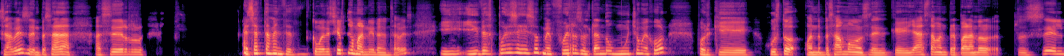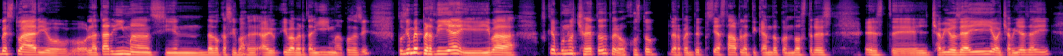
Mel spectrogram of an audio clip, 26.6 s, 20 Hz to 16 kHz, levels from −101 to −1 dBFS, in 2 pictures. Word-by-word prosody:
¿sabes? 210 +10 +1
Empezar 150 +2 +3
a 165 - +5 0.3
a 140 - -4
hacer 155 +3 +1 1.4
exactamente, 210 -7 +3 0.2
como 165 -1 +1
de 165 - -2
cierta 215 +3 +2
manera, 155 -7 +2
¿sabes? 235 - -6 0.3
Y 180 0 -4 0.2
y - - -1
después 200 +7 -2
de 255 -2 +2
eso 255 +3 0
me 185 -4 +2
fue 210 +3 -1
resultando 190 -3 0
mucho 185 +3 -1
mejor, 215 +8 0 0.4
porque 140 -3 -1 0.2
justo 160 -1 0
cuando 140 -1 0
empezamos, 145 0 0
en 130 0 -2
que 130 -1 -2
ya 145 +2 +2
estaban 150 -1 -1
preparando, 135 0 +1 0.2
pues, 130 +4 -9
el 190 -2 0
vestuario 145 -8 +4
o 120 +2 -8
la 135 0 0
tarima, 175 -5 +3
si 130 -1 -4
en 130 0 0
dado 130 0 +1
caso 135 -1 -6
iba 130 - -4
a 130 0 -2 0.2
iba 140 -1 +2
a - - +7
haber 130 0 -1
tarimas, 135 -1 -3
cosas 140 -1 -5
así. 220 - -7 0.3
Pues, 195 - -3
yo 240 - +5
me 265 0 +9
perdía 200 +1 +6
y 135 - +1 0.2
iba, 135 -3 +5 0.3
pues, - - -25
que 230 - +2
unos 210 0 0
Cheetos, 205 +3 +1
pero 125 - -1
justo 150 +2 -7
de - - -2
repente, 135 +2 -5
pues, - - -17
ya - - 0
estaba 140 +1 -1
platicando 135 0 -4
con 130 -2 -5
2, 130 0 -1
3, 140 -1 -3 0.4
este, 125 -1 -3
chavillos 145 +2 +1
de 145 - +5
ahí, 165 +4 +3
o 135 - +2
chavillas 135 +3 -2
de 145 - -1
ahí. 155 +4 -5
145 Hz, 175 wpm, -23 LUFS, 135-185 Hz, 1.4 s, me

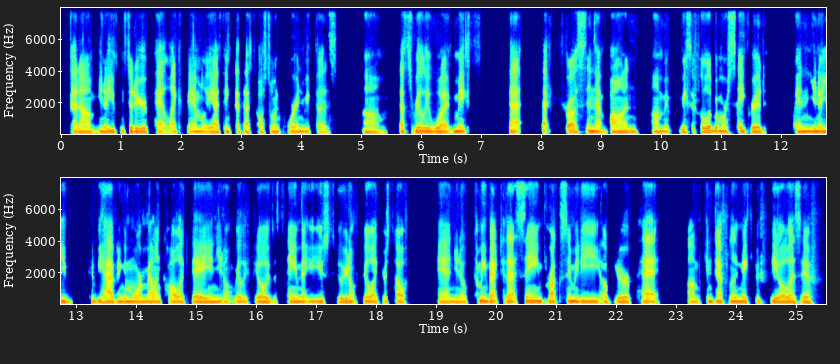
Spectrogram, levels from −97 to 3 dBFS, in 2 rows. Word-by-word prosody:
that, 95 0 +1
um, 90 -1 +1
you 105 - -1
know, 95 - +2
you 100 +2 +3
consider 105 -2 +1
your 95 0 +3
pet - - -2
like - - -4
family, 95 +2 0
I 95 - +3
think 95 0 -3
that 95 - -3
that's 95 -2 -2
also 95 +2 -4
important 95 +2 -1
because, 90 -2 -6 0.5
um, 90 0 -2 0.2
that's 110 -2 -1
really 105 0 +4
what 95 -1 +2
makes 105 -2 +3 0.7
that - - +1 0.3
that - - -2 0.3
trust 125 +5 +1
and 115 -2 +5
that 105 -2 0
bond, 100 - +1 0.2
um, 95 0 0
it 90 - -4
makes 140 +1 -1
it - - -9
feel 140 - -1
a - - +4
little 120 -3 +3
bit 115 - +2
more 110 -2 +3
sacred 95 -2 0 0.5
when, 95 0 +3
you 95 +1 +5
know, 95 - +5
you 95 0 +2 0.3
could 100 - -2
be 105 - +2
having 95 -1 +2
a - - +3
more 95 -1 +3
melancholic 95 +1 0
day 95 0 +3
and 95 0 +2
you - - +1
don't - - -6
really 95 -1 -1
feel 95 +2 -1
the 95 -1 -1 0.2
same 95 0 +2
that 95 -1 +1
you 95 - -1
used 95 0 -2
to, - - 0
or - - +3
you 95 - +3
don't 100 0 +1
feel 110 -1 +2
like 100 -2 0
yourself, 95 -1 -2 0.5
and, 95 -1 -1
you 95 - +1
know, 90 -1 -1
coming 115 -3 +4
back 105 -1 +3
to - - -15
that 100 -3 +2
same 110 -2 +3
proximity 100 -1 +1
of 95 -1 -3
your 90 -2 +1
pet, 95 -4 +1 0.5
um, 90 0 -2
can 100 - +2
definitely 100 +1 +1
make 95 -1 +2
you 100 -2 -4
feel 95 0 +1
as 95 -2 0
if, 95 -1 -1
95 Hz, 200 wpm, -23 LUFS, 95-100 Hz, 0.7 s, and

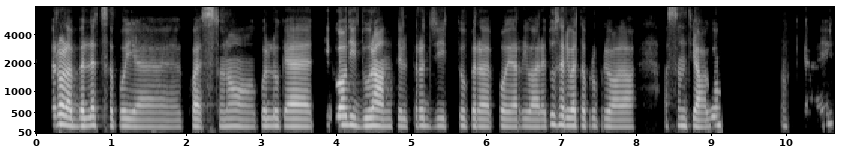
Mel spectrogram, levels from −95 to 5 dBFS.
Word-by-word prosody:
però 225 +2 +6
la 195 -3 +7
bellezza 185 +1 +1
poi 180 +1 -2
è 165 -1 -7
questo, 175 0 -2
no, 170 -2 -4
quello 180 0 -2
che 175 -1 +3
ti 205 - -15
godi 205 -2 +5
durante 180 0 +3
il 175 -1 -5
tragitto 180 -1 -7
per 175 -1 -2
poi 175 -2 -2
arrivare 170 0 -3
tu 225 - -3
sei 210 - -3
arrivata 185 -1 +2
proprio 180 -1 -6
a 165 0 -2 0.5
a 175 - -17
Santiago? 185 +1 -2 0.8
Okay. 180 +4 -19
180 Hz, 140 wpm, -22 LUFS, 170-185 Hz, 0.8 s, la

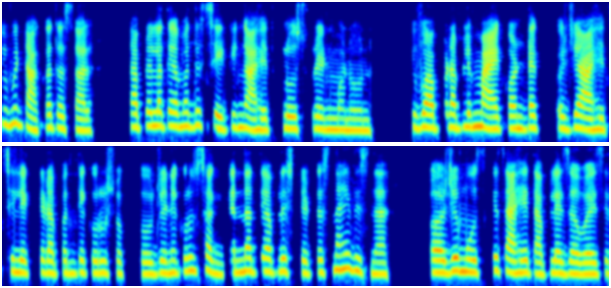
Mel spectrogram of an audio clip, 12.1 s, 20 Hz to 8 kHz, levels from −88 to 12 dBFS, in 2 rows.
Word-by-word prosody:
तुम्ही 295 +1 -1
टाकत 235 +1 0
असाल, 200 -3 -2
तर 250 +6 -12
आपल्याला 265 +2 +1
त्यामध्ये 260 0 0
सेटिंग 235 -2 -1
आहेत. 195 -1 +3
क्लोज 220 -2 +1
फ्रेंड 215 -2 -2
म्हणून 195 -1 -1 0.4
किंवा 240 +1 +3
आपण 235 +2 0
आपले 240 +1 0
माय 240 -4 +7
कॉन्टॅक्ट 225 0 0 0.2
अ, - - -2
जे 240 - -1
आहेत, 205 -2 +5
सिलेक्टेड 220 -1 -1
आपण 210 0 -3
ते 220 - -1
करू 215 0 -1
शकतो. 200 0 -6
जेणेकरून 220 +4 -1
सगळ्यांना 220 0 0
ते 245 - 0
आपले 235 +1 0
स्टेटस 215 -1 -6
नाही 275 +2 +3
दिसणार. 205 -6 -2 0.4
अ, 225 0 +5
जे 250 - +6
मोजकेच 240 +1 +1
आहेत 220 -1 +3
आपल्या 205 +2 0
जवळचे 195 0 0
220 Hz, 185 wpm, -23 LUFS, 205-240 Hz, 0.4 s, माय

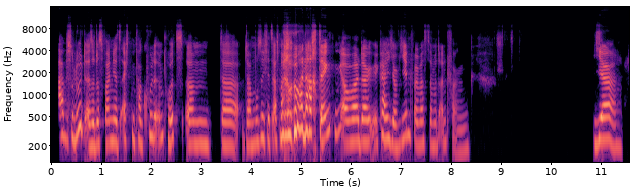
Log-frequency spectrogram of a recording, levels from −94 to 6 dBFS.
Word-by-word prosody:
Absolut, 260 +6 -1
also, 200 +1 0
das 210 +1 -5
waren 220 +1 -3
jetzt 220 -2 -4
echt - - -6
'n 235 - -5
paar 225 -2 -5
coole 265 +1 -4
inputs. 245 -2 -5
Ähm, 210 -1 -4 0.2
da 205 -2 -2
da 205 -2 -5
muss 220 +4 -7
ich 245 - -4
jetzt 235 - -5
erst 230 - -2
mal 265 - +4
drüber 320 +5 +7
nachdenken, 310 0 +4
aber 225 +1 +2
da 225 0 0
kann 255 -3 0
ich 225 -4 -2
auf 195 - -5
jeden 270 +5 -5
Fall 210 -3 -7
was 215 0 -7
damit 205 -1 -11
anfangen. 175 -5 -14 2.5
Ja. 215 -4 +2
225 Hz, 160 wpm, -22 LUFS, 210-255 Hz, 2.5 s, drüber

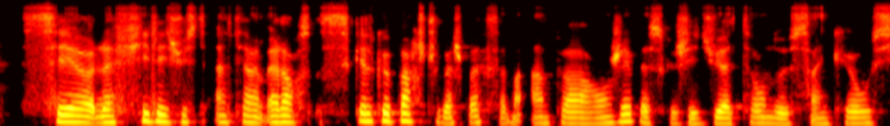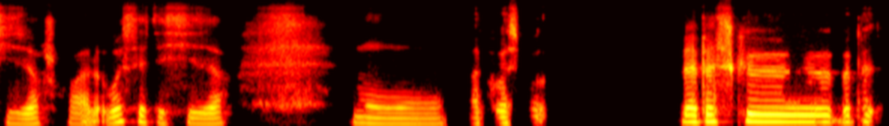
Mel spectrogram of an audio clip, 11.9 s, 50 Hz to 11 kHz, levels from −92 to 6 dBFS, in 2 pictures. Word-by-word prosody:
c'est, 180 -3 +3
heu, 160 -2 +5
la 165 +1 +2
file 195 +3 -1
est 180 - +5
juste 175 +2 -6
interm 170 -2 -3
alors 170 0 +2
c - - -8
c - - -6
quelque 195 0 +3
part 200 -1 +2
je - - -5
te 160 - -9
cache 140 0 -2
pas 160 - -5
que - - -19
ça - - -12
m'a - - -9
un 150 0 -6
peu 150 0 -8
arrangée 145 +5 -1
parce 150 -5 -5
que - - -13
j'ai 135 -1 -5
dû 140 +2 -1
attendre, 145 0 -3
heu, 130 - -2
5 135 +1 -9
heures 145 0 -2
ou 150 - -6
6 135 -2 -6
heures 135 +1 -1
je - - -11
crois, 135 - -7
l - - -3
ouais, 165 +4 +2
c'était 155 -6 -5
6 135 -1 -5
heures, 135 +2 -1 0.9
mon 135 -2 -6 0.2
ma 140 - -7
correspond 150 +2 -3 0.9
bah, 180 -1 +7
parce 185 0 +6
que 180 -3 +7
bah 170 - -2
pa - - -4
155 Hz, 245 wpm, -22 LUFS, 140-180 Hz, 0.9 s, bah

